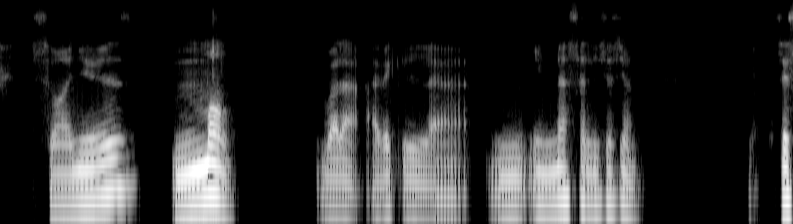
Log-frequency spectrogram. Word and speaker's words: soigneusement: La combinaison des voyelles O et I, on va prononcer comme un wa. D'accord? Wa. La combinaison de consonnes G avec N, on va prononcer comme un N. D'accord? Toujours. Et donc, soigneuse, avec le Z, parce que le S se trouve entre deux voyelles.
